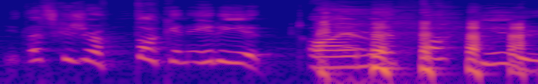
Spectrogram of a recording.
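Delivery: put-on loud, high, abusive angry yelling. Retelling how mum yelled at iron man on the tv: imitating mum yelling at the tv. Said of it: "yelling at the T V".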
